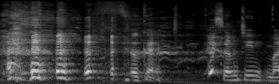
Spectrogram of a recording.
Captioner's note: laughing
